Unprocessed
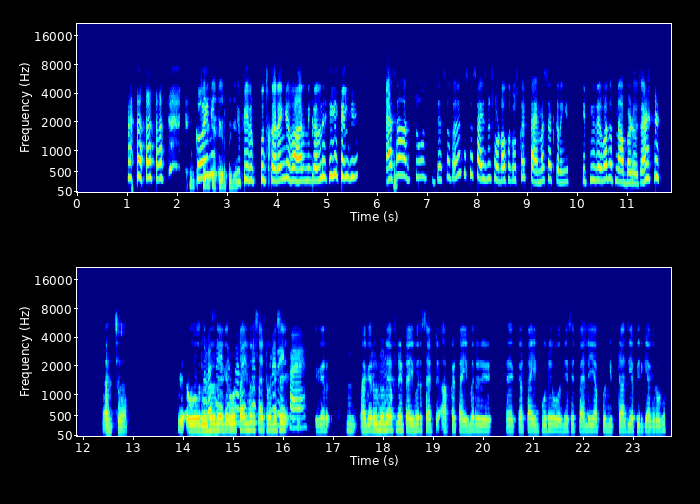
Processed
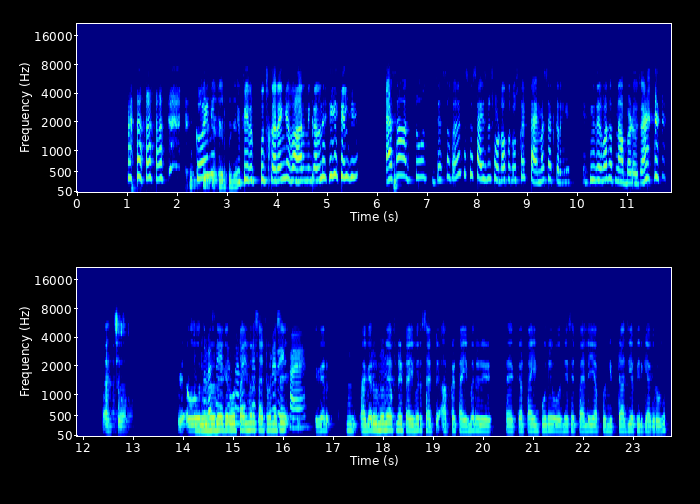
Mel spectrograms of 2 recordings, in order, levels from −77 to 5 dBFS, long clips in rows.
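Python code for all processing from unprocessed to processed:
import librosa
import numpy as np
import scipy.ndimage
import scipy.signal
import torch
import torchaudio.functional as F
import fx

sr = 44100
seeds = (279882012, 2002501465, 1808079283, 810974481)

y = fx.chain(x, sr, fx.ellip_highpass(hz=170.0, order=4, stop_db=40),
    fx.high_shelf(hz=4300.0, db=-9.5), at=(2.29, 2.79))
y = fx.chain(y, sr, fx.over_compress(threshold_db=-43.0, ratio=-1.0),
    fx.detune_double(cents=42), at=(9.68, 10.25))
y = fx.chain(y, sr, fx.highpass(hz=510.0, slope=6),
    fx.high_shelf(hz=2400.0, db=11.5),
    fx.echo_single(ms=141, db=-20.5), at=(11.4, 14.24))
y = fx.dynamic_eq(y, sr, hz=680.0, q=0.82, threshold_db=-40.0, ratio=4.0, max_db=-7)
y = fx.hum_notches(y, sr, base_hz=60, count=5)
y = y * 10.0 ** (-3.5 / 20.0)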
